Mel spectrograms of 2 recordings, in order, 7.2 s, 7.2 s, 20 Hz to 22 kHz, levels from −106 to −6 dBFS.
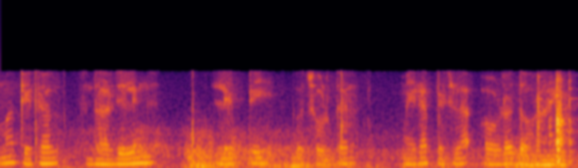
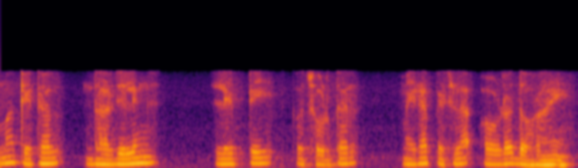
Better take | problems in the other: second | background sound (Thunder + Domestic sounds, home sounds); 1 dB below the speech

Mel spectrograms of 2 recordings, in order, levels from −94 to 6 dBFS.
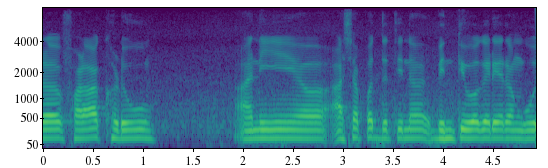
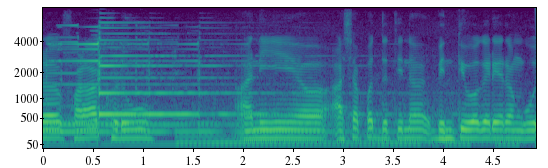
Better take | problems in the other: first | background sound (Guitar); 5 dB below the speech

